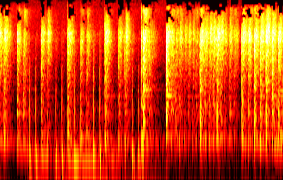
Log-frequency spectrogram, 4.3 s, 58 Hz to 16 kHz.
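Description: Drum kit break in a 1973 jazz-funk television theme: rapid snare and bass-drum hits and fills, with low bass notes underneath.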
